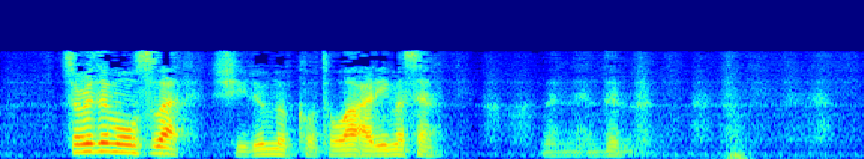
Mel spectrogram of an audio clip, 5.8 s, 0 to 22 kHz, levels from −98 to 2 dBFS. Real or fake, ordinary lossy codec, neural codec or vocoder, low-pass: fake; MP3, 24 kbps; codec, 16 kHz, 0.2 kbps, FocalCodec; 7.2 kHz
